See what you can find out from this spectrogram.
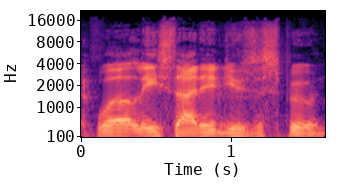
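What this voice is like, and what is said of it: Imitates another person's voice. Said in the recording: “It's Alan Rickman.”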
